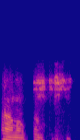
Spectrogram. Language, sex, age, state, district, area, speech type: Sanskrit, male, 18-30, Maharashtra, Solapur, rural, conversation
